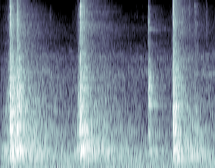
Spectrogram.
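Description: Sharp metal clacks from the adjustable foot of a fold-down RV entry step as it is moved by hand: three loud knocks, each well under a second apart, with a fainter click just before the last.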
